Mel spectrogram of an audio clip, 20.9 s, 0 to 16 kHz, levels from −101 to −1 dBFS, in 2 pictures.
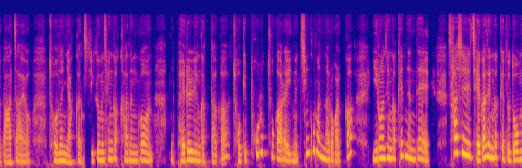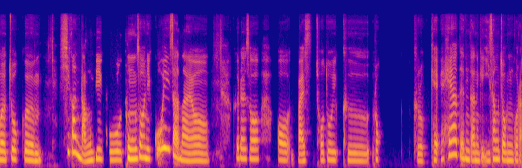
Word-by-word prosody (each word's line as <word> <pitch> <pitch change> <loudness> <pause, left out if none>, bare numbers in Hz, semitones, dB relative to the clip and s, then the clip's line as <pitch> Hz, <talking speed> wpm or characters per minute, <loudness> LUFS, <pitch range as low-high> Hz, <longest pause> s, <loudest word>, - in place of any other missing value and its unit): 맞아요. 105 - -5 0.3
저는 170 -1 +1
약간 140 +3 -5
지금 180 +4 -2
생각하는 180 -4 -2
건 180 -1 0 0.3
뭐 175 - -10
'베를린 175 +2 +2
갔다가 155 - -6
저기 155 +3 -4
포르투갈에 300 - -1
있는 160 0 -3
친구 335 +5 -1
만나러 235 - +1
갈까?' 345 - -4 0.4
이런 225 +3 +4
생각했는데. 215 -2 +1 0.4
사실 335 -5 +5
제가 180 +1 +6
생각해도 230 -7 +3
너무 185 +1 +4
쪼끔 185 -4 0 0.3
시간 355 -5 +2
낭비고 185 +1 -1
동선이 220 +1 +5
꼬이잖아요. 175 - +2 0.5
그래서 210 -2 -2 0.3
어 180 -3 0 0.2
말쓰 160 0 -3
저도 180 +1 -5
이 180 - -3
그럭 165 +2 -6 0.6
그렇게 160 +3 -5
해야 285 +10 +1
된다는 195 - -1
게 170 - -6
이상적인 175 -1 -1
거를 170 0 -4
185 Hz, 275 characters per minute, -21 LUFS, 170-225 Hz, 0.6 s, 제가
